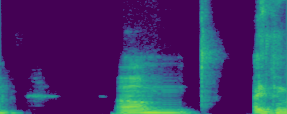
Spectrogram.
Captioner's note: audio cuts out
